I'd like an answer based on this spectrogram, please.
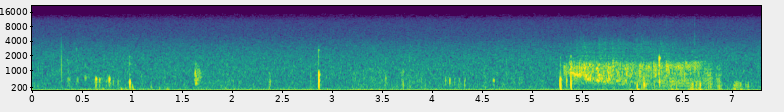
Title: Stomach Growling Sounds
